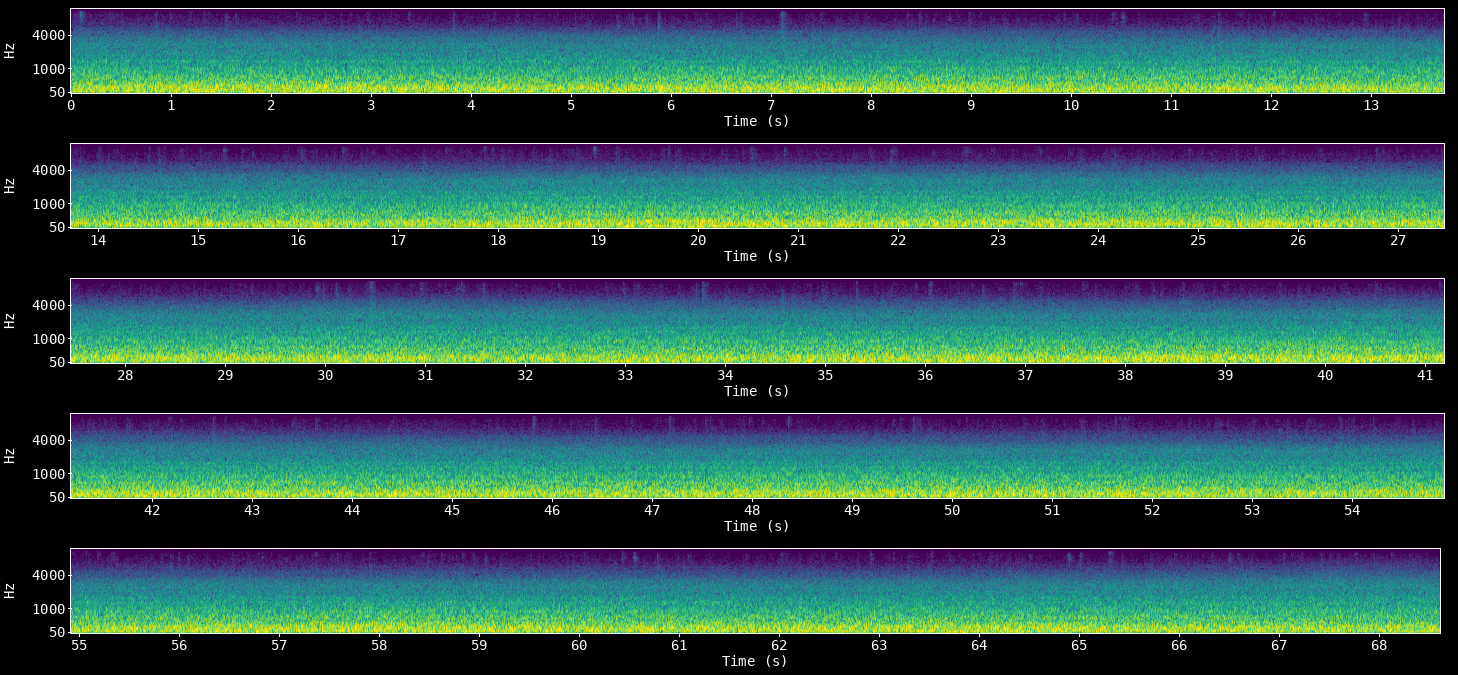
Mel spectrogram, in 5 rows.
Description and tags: Ruby Beach on the Pacific Ocean, Olympic National Park, 20 August 2005, 7:50pm, standing with in the back of small cave facing ocean
ambiance, beach, cave, ocean, pacific, shore, surf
